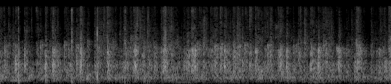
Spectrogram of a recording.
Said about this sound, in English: So it's been an honor for us, and I hope you all join me in a round of applause for the General.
